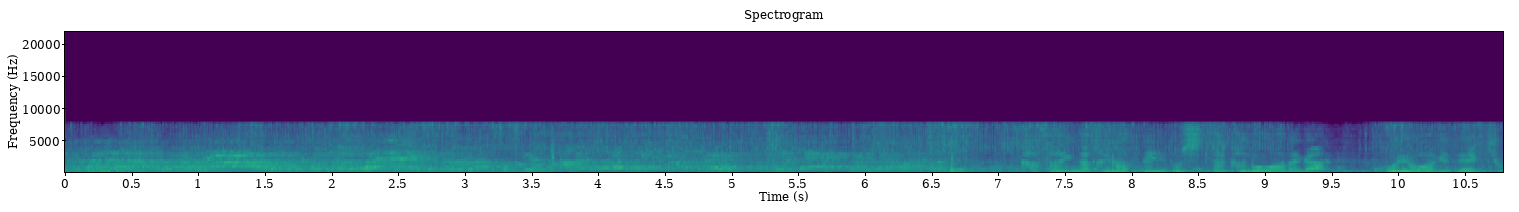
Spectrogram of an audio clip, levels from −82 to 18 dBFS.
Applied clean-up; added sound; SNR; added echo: none; Bicycle; 7 dB; reverberation time 0.2 s.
